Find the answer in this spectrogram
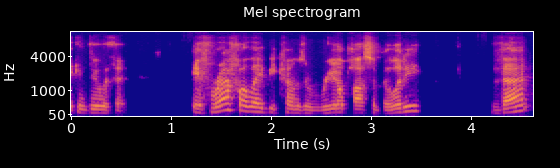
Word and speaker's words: Rafale: on it okay okay first of all Rafal two two syllables just Rafal easy um do I keep saying roughly yes oh sorry that's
